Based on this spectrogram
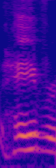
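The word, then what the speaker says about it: Havre: it's problem it's the hav branch of of Haver is spelled ha A V re by the way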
